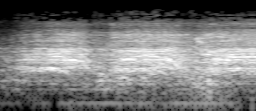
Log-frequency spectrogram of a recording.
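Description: A large crowd at a protest march in South Korea over the Itaewon disaster shouts a Korean slogan in unison, a loud, dense roar of many voices rising and surging in two sustained waves with a brief dip between them.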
